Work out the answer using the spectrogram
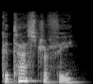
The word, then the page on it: catastrophe: British English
